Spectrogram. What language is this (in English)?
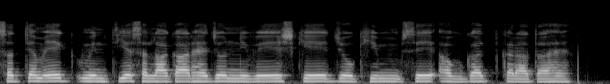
Hindi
